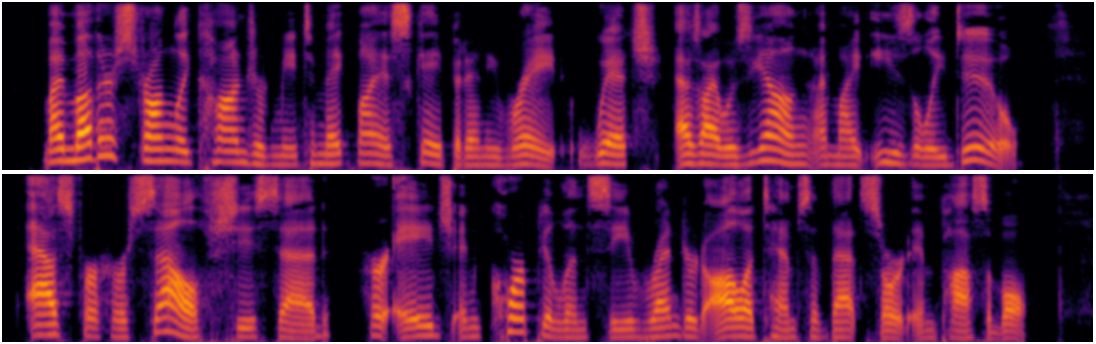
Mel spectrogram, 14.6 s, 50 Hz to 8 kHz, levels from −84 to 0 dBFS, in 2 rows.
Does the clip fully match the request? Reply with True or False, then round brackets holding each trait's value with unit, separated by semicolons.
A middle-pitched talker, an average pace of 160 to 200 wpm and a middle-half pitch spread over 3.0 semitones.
False (155 Hz; 150 wpm; 4.0 semitones)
